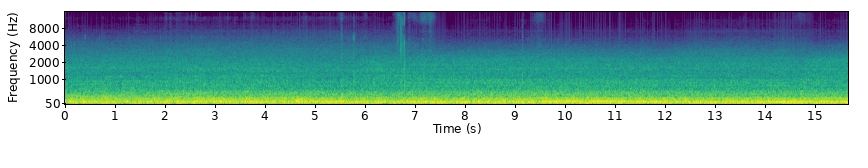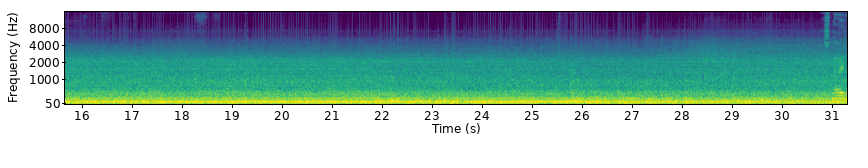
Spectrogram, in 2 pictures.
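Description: Steady driving noise inside a moving car's cabin: engine hum and tyres on wet pavement, a low drone that grows slightly stronger about halfway through.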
